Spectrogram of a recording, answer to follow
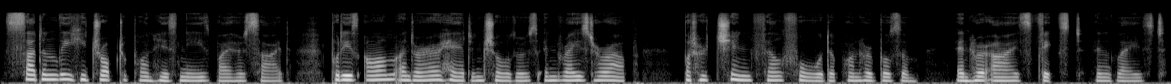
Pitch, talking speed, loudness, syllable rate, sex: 180 Hz, 180 wpm, -19 LUFS, 4.5 syllables/s, female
